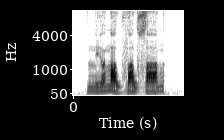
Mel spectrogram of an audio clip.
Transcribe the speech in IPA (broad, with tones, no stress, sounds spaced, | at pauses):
n i˨˦ ə̯ n a˧˩ w v a˧ w z a˨˦ n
